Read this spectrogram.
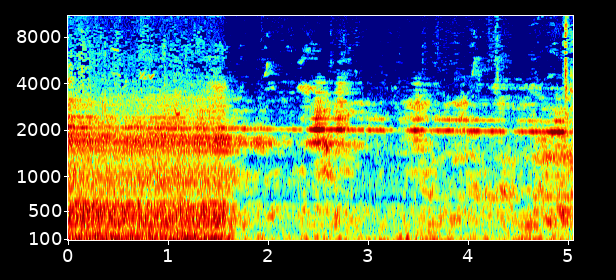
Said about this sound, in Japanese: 飛行機が、飛行機が。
